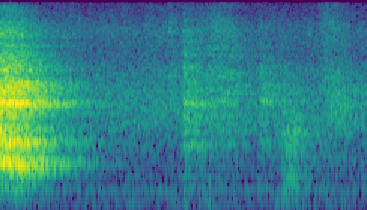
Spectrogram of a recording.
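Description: A single loud, short vocal call, a shout or bark, that peaks at the start and dies away within about half a second, followed by faint scuffling.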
